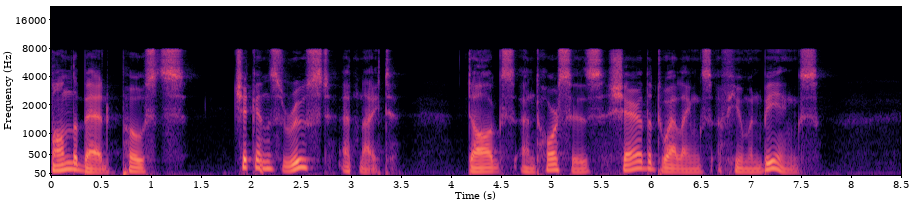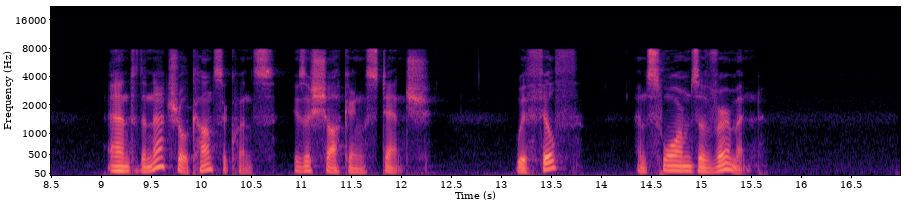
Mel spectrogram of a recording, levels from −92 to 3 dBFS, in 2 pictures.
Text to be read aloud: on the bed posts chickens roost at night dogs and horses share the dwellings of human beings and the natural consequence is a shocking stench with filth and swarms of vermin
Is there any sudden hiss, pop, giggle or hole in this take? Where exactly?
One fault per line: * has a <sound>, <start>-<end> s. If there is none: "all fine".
all fine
